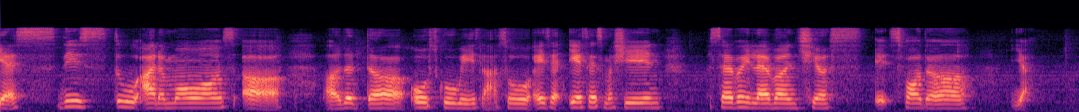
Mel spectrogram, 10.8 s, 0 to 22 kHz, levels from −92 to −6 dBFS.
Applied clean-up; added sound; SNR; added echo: none; none; none; none.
